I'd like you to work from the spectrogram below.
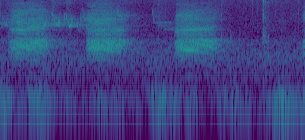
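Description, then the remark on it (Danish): Rooks caw in a rook colony: three harsh, rasping calls repeat at a steady pace, loud, over a low, busy background of further birds. “Vi har rågekolonien.”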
